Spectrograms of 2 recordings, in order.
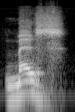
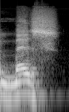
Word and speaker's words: Ms: Imagine the spelling is me e zed mess. That's how you have to pronounce.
